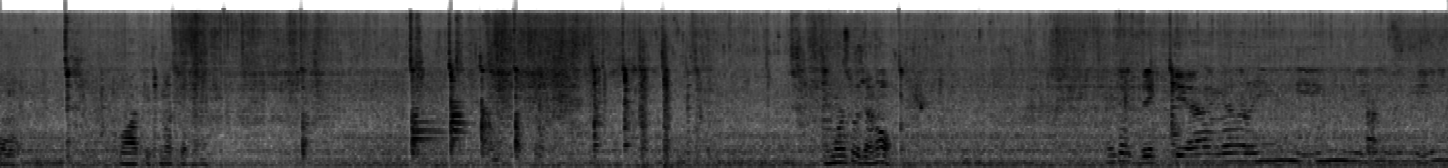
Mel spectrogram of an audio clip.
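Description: Food sizzles and crackles loudly in a hot wok.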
